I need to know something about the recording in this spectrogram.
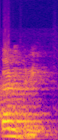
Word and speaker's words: country: कंट्री। और कंट्री means क्या होता है? देश। कंट्री मीन्स देश। इसकी स्पेलिंग कैसे बनी है देखते हैं।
